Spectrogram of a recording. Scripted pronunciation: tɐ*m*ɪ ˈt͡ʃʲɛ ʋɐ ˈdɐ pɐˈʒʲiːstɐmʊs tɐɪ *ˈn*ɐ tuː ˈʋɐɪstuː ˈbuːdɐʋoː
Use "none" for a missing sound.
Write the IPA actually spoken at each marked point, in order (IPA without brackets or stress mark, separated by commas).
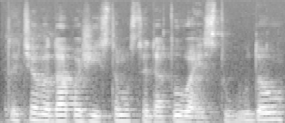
none, d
